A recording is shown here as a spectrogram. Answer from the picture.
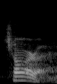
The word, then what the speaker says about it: chara: But, the Greek word that we find here in Galatians chapter 5, verse 22, that's translated joy, is chara. That's how I'm going to pronounce it, C-H-A-R-A.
